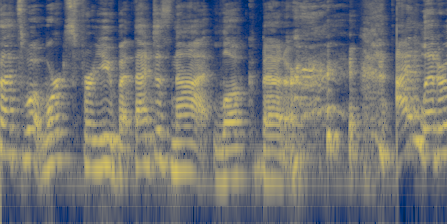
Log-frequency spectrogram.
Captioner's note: laughs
